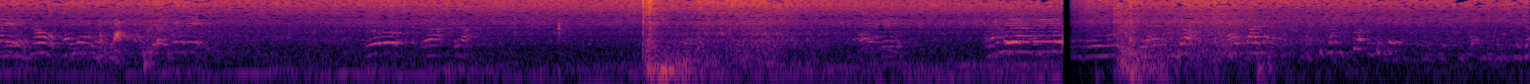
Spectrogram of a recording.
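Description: A person jumping from a rock ledge into a waterfall pool: one loud splash about six and a half seconds in, over the steady rush of falling water, with people shouting.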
